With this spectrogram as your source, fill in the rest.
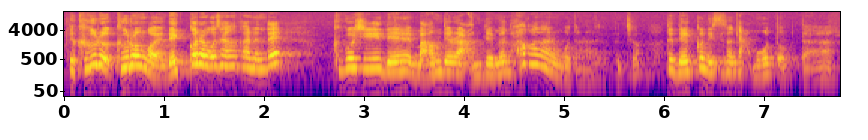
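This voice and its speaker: A woman's voice: medium pitch, very animated, fast, warm tone. A middle-aged woman preaching a sermon, telling stories with rhetorical questions and bursts of laughter.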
